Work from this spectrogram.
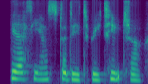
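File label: Voice Acting es, female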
